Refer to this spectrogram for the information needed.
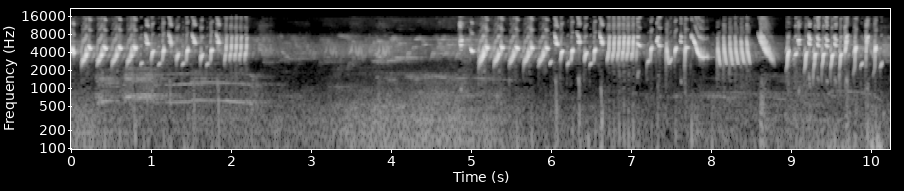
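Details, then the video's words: European goldfinch song played to teach fledglings: rapid tinkling notes and buzzy trills for two seconds, a near-silent gap, then a long run of energetic twittering and metallic rattles. "أفضل تغريد الحسون"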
